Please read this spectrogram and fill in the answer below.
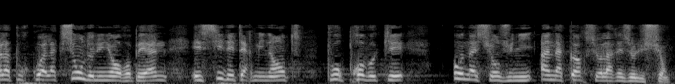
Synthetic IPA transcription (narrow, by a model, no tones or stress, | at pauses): walapuʁkwalaksjɔ̃d̪əlynjɔ̃øʁɔpeɛnɛsid̪et̪ɛʁminɑ̃t̪ | puʁpχɔvɔkʲe | onasjɔ̃zyniɛ̃nakɔʁsyʁlaʁezɔlysjɔ̰̃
